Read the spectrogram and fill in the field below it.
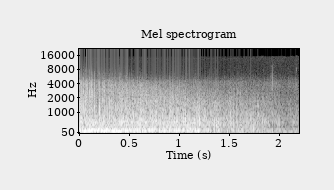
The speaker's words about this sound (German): Und dann kam die Explosion, und als sich der Qualm verzogen, zeigte sich, oh welch ein Hohn, keine Schraube war verbogen.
